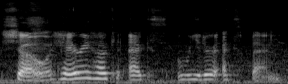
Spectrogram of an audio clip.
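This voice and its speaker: Giggly high-voiced young woman. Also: takes it slowly, warm tone, a little hiss or hum. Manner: giggly, breaks into laughter while reading. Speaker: vlogger reading fanfiction aloud with a friend. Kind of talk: casual chat.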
